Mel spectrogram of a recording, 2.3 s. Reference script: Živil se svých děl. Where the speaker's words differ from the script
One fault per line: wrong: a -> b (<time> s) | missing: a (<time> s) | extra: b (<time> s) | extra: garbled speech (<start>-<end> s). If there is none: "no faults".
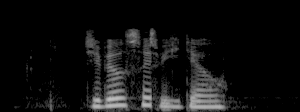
no faults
